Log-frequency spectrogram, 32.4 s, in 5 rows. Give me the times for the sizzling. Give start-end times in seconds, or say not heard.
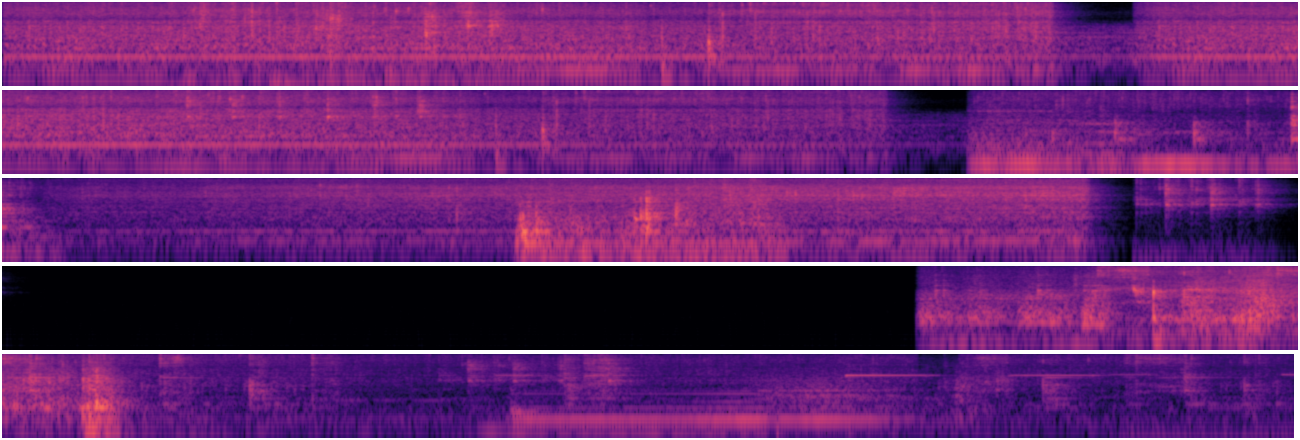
0.0-18.4, 24.0-32.3.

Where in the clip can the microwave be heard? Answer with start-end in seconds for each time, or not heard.
28.3-32.3.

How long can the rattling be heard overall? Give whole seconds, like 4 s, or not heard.
3 s.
